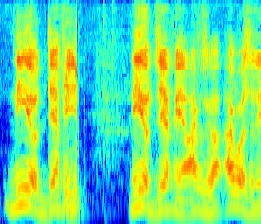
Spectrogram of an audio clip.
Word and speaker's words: neodymium: America's only neodium how do you say that neodymium neodymium neodymium I was I wasn't even close neod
